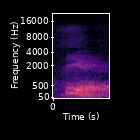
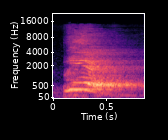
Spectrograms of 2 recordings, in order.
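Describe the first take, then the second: First: Soft low echo of the word; quiet repeat. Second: Loud high call-out; shouted answer. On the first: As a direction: repeat it back softly. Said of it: "repeats answer quietly". (répétition à voix basse) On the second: (réponse criée) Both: Real, not acted.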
